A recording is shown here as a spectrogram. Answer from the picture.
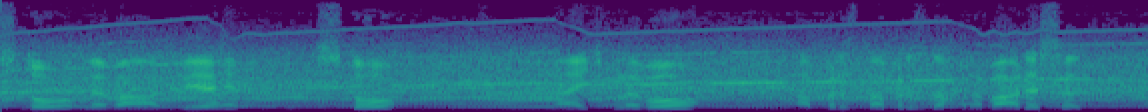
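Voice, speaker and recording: Long, frequent pauses, loud background noise and a dry sound with no echo. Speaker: rally co-driver. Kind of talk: rally co-driver pace notes read out in a rapid stream. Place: car. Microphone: headset.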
